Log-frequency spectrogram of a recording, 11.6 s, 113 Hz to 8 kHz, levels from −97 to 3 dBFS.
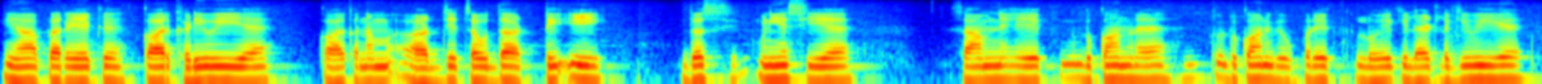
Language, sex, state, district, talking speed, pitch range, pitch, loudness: Hindi, male, Rajasthan, Churu, 165 wpm, 140-145 Hz, 140 Hz, -18 LUFS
